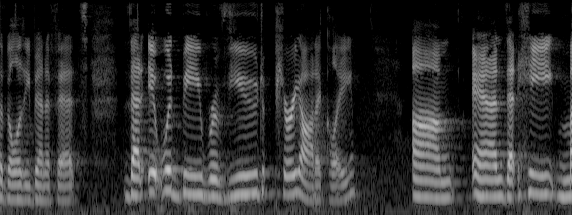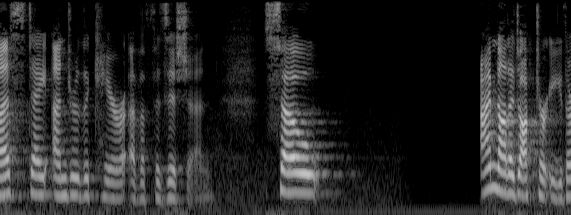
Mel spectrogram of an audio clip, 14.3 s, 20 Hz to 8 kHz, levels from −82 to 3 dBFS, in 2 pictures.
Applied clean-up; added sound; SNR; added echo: none; none; none; none.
